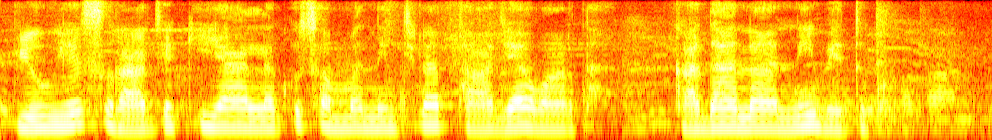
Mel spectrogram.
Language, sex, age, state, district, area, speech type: Telugu, male, 18-30, Telangana, Nalgonda, urban, read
